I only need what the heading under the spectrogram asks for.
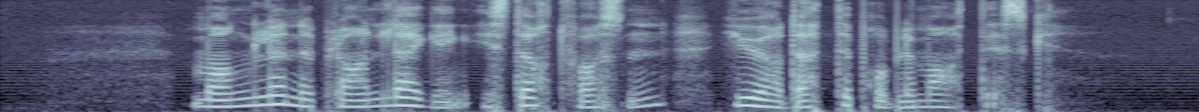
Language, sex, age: Norwegian, female, 50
